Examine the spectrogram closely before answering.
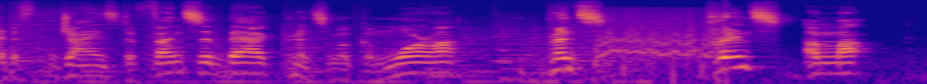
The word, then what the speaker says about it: Amukamara: And it's funny because if you actually read it, you say it how it's spelled.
